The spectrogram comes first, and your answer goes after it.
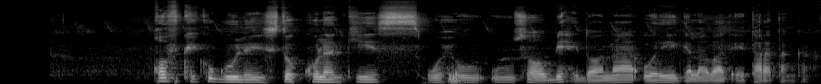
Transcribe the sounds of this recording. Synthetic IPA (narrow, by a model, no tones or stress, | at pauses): qɔfkʰikʰʊɡuːlɛjst̪ʰɔkʰʊlɐŋkʰiːswɑħusɔːbɪħɪd̪ɔːnaːwɐɾɛːɡɐlɐβaːd̪ɛ̰ːt̪ʰɐɾɐt̪ʰɐŋkʰɐ̥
